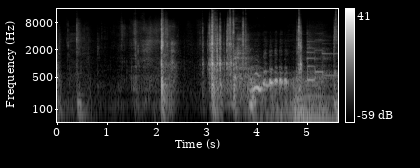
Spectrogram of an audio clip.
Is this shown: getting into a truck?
yes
